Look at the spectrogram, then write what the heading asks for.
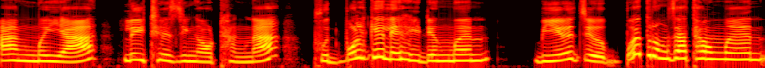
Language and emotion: Bodo, happy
